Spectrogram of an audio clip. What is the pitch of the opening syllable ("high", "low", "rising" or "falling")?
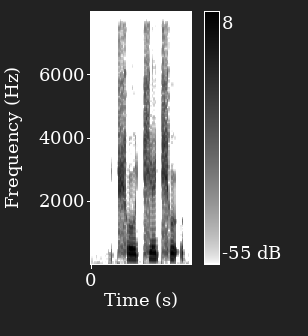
low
